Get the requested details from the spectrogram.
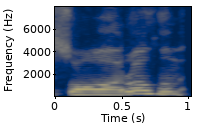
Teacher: با کو کلکلا ہوگا کیونکہ با پہ جزم ہے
